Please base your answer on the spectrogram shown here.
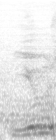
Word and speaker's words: use: as then you know use and uses a pair of words where the spelling is the same but use it with a z verb and use with an s is the noun people often get that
